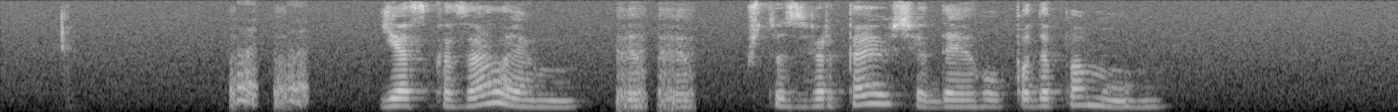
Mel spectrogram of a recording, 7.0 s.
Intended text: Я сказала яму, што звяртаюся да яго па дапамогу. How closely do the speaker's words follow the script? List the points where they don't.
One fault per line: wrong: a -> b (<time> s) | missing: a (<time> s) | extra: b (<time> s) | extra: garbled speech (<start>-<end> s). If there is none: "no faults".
no faults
